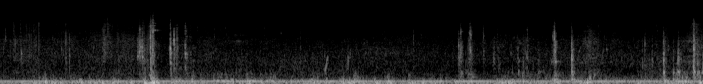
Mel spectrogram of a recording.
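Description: Ambience aboard a kayak on open water: a steady low rumble with scattered light knocks and clicks, the sharpest about a second and a half in.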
